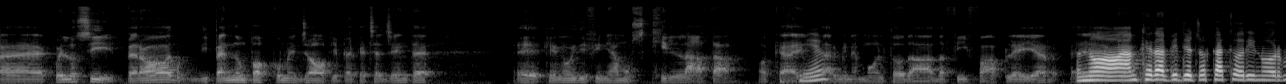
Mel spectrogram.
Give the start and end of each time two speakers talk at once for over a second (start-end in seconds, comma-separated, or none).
10.8-12.0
